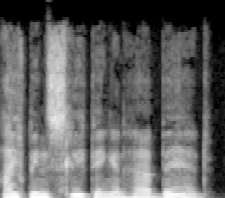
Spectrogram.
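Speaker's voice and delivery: put-on frightened young woman telling her story; Miss Stoner.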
